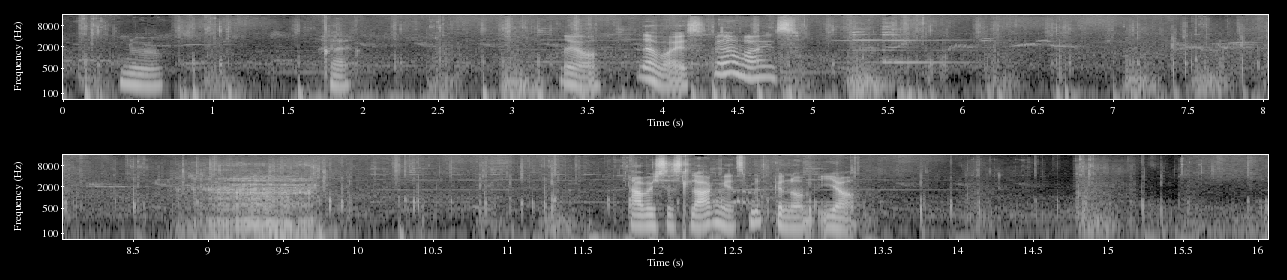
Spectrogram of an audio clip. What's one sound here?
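A horse gallops with quick, thudding hoofbeats.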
